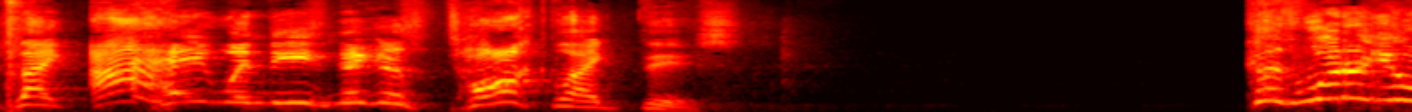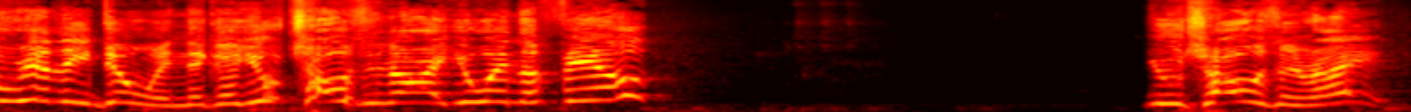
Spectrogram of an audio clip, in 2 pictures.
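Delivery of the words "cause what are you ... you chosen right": high-pitched, incredulous grilling; exasperated challenge. Real, not acted. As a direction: fire questions like you doubt every claim. Challenging those who claim chosen.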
